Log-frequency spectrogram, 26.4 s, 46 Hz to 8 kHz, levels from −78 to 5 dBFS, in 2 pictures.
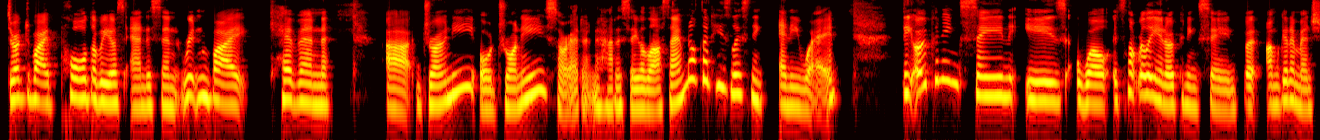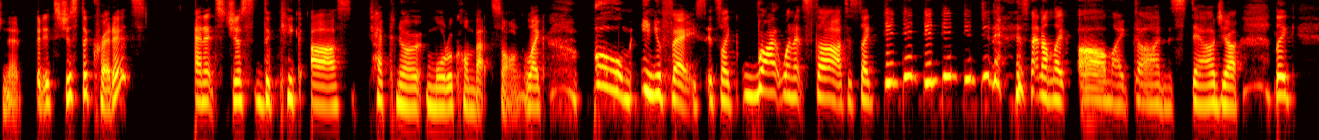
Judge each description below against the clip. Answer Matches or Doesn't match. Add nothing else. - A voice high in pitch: Matches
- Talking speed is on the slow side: Doesn't match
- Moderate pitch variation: Doesn't match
